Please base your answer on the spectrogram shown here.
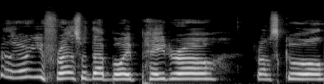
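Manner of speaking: lifted, very high-pitched voice. Retelling a woman asking billy a question, raising her voice a little higher. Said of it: "raising her voice a little higher".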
